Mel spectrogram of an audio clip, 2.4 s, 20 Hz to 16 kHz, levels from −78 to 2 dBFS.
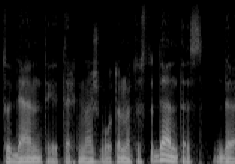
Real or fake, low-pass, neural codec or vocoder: fake; 14.4 kHz; autoencoder, 48 kHz, 32 numbers a frame, DAC-VAE, trained on Japanese speech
